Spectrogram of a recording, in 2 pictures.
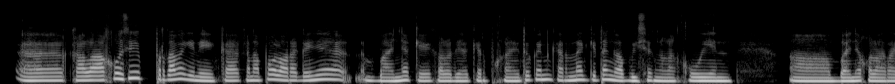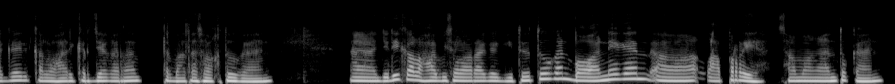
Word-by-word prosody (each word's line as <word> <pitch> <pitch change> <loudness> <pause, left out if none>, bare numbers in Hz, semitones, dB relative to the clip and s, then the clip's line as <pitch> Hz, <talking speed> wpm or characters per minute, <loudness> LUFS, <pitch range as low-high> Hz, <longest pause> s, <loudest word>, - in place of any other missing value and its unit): Eee, 180 -3 0
kalau 190 0 0
aku 255 +4 -1
sih 290 -1 0
pertama 225 -2 -3
gini, 180 -7 0
ke 175 +1 -4
kenapa 185 +4 -3
olahraganya 200 +3 -1
banyak 170 0 -1
ya 165 -2 -3
kalau 160 0 -2
di 160 - 0
akhir 165 +1 -4
pekan, 160 -1 -3
itu 200 - -3
kan 220 0 +1
karena 190 0 -1
kita 205 +2 -4
nggak 175 -5 +1
bisa 165 +1 -1
ngelakuin, 165 0 +2 0.6
eee, 155 -1 +2
banyak 160 +2 +2
olahraga 160 +1 -1
di - - -6
kalau 155 -3 0
hari 150 +2 +1
kerja 165 0 0
karena 160 +2 +2 0.2
terbatas 155 -1 0
waktu 150 +3 +1
kan. 135 0 +2 0.9
Nah 165 -1 +3
jadi 165 +7 +2
kalau 205 -4 +1
habis 170 0 +1
olahraga 165 0 +1
gitu 155 +4 0
tuh 255 +3 +1
kan 260 -2 +2
bawaannya 175 +6 +3
kan, 255 0 +3
eee, 170 -3 +1 0.2
lapar 165 +5 -2
ya, 140 -4 +3 0.2
sama 165 -1 +1
ngantuk 165 +3 +2
kan. 150 +3 +2
170 Hz, 165 wpm, -21 LUFS, 160-190 Hz, 0.9 s, Nah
